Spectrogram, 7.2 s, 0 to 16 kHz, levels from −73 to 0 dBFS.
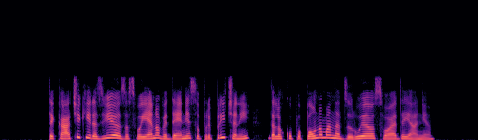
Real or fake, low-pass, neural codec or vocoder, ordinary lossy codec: fake; 7.2 kHz; codec, 16 kHz, 4.8 kbps, FACodec; AAC, 48 kbps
